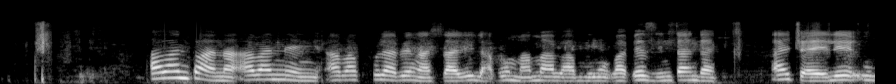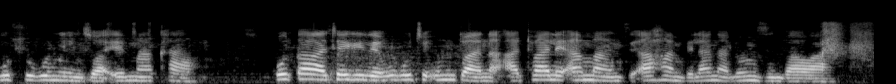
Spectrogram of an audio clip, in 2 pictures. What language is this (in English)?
North Ndebele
